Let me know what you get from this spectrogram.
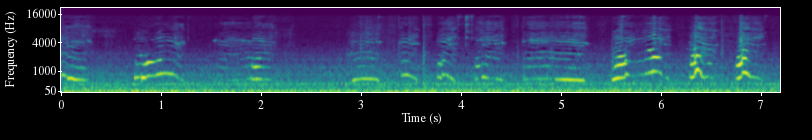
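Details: A Doberman/collie cross named Mungle, muzzled in a car, whines for his missing Moromom toy as he nears where he thinks it is. Short high whines and yips come about twice a second, growing sharper toward the end, over road rumble.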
